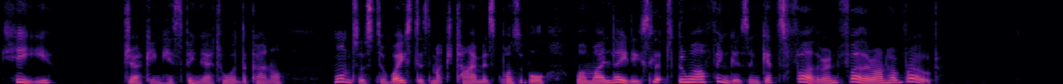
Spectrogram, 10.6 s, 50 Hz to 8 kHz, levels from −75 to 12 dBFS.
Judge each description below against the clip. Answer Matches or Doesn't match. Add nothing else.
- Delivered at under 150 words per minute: Doesn't match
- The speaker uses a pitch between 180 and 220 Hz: Matches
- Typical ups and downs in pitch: Doesn't match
